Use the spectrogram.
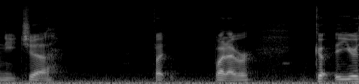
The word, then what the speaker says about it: Nietzsche: of nietzsche i pronoun i heard it pronounced more as knee jay more than nietzsche but whatever you're saying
